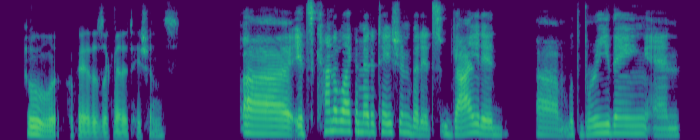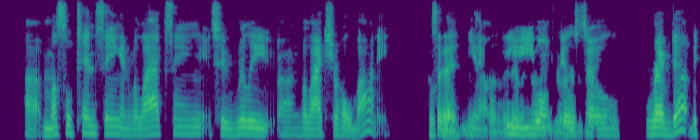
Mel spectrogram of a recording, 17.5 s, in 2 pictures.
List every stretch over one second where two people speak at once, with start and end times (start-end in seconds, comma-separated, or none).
14.1-16.2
